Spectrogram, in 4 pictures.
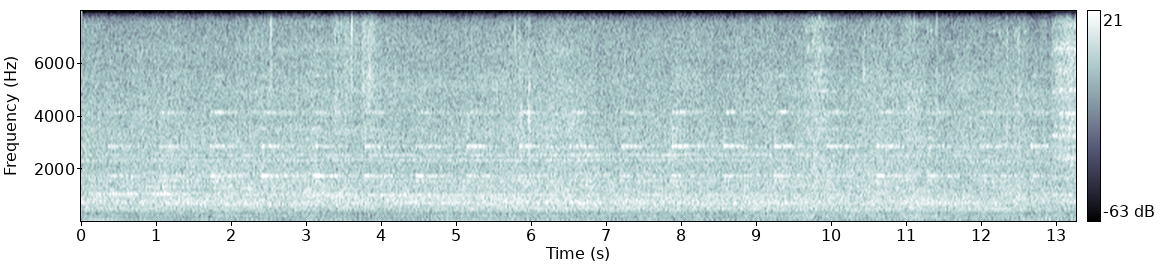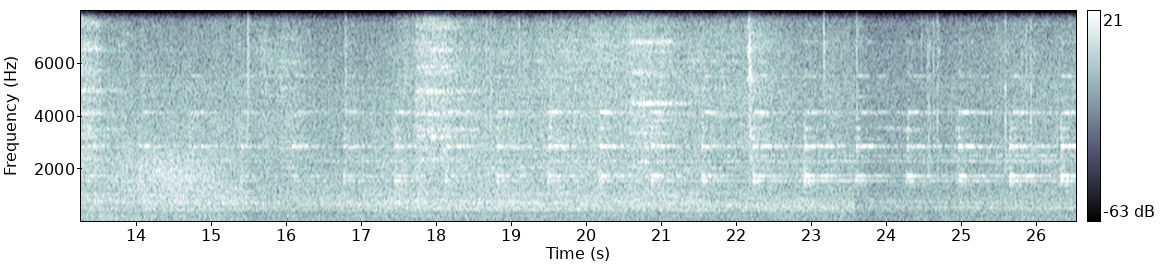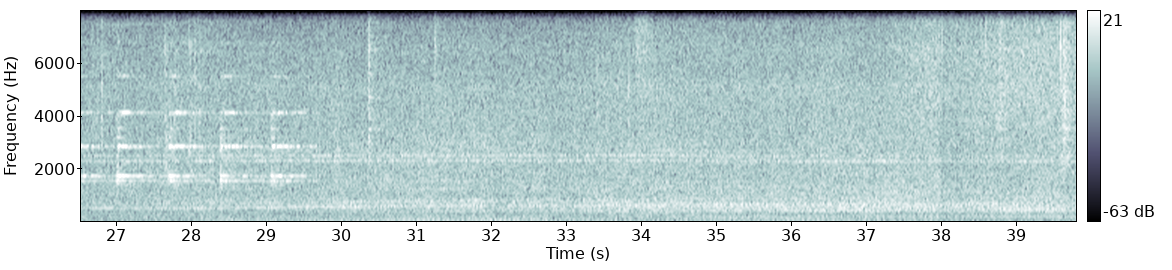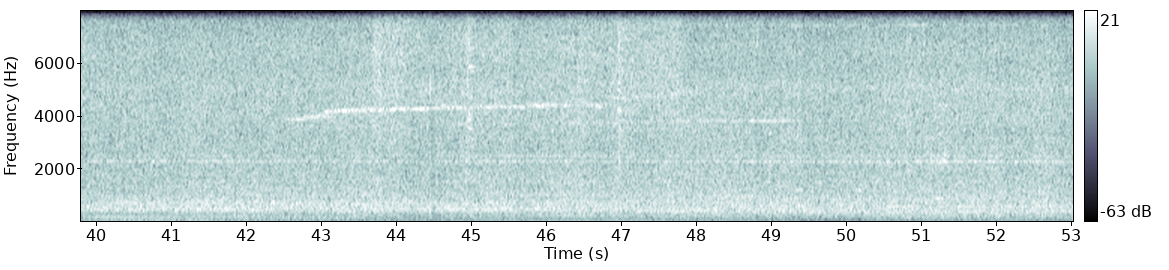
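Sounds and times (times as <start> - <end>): train wheel squeal: 14.8 - 22.6, 42.5 - 47.2.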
